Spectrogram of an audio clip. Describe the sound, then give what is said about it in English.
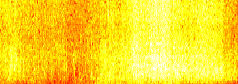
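Rushing, splashing water from a small geyser in a geyser basin in Yellowstone National Park, heard as a steady, dense hiss that swells slightly midway and holds, with no voices. “It's a small geyser, and how much water it shoots up depends on the time of year.”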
